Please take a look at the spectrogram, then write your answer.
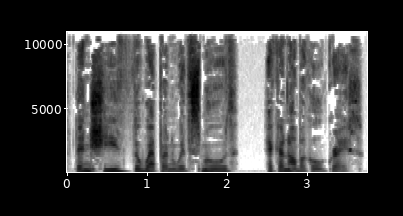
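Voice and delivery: usual speaking voice

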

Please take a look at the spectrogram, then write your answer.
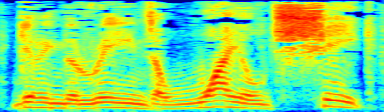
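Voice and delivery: plain reading voice

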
